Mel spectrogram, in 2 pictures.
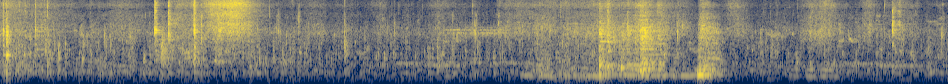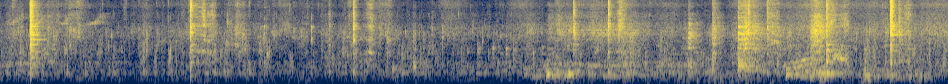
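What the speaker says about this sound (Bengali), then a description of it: "এবার মাছগুলো দিয়ে দিচ্ছি কচুর মধ্যে" Rohu fish pieces go into a pot of taro curry with spices: intermittent scraping, clinking and stirring of a utensil against the pot, with soft bubbling and bursts of activity spread across a fairly quiet background.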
